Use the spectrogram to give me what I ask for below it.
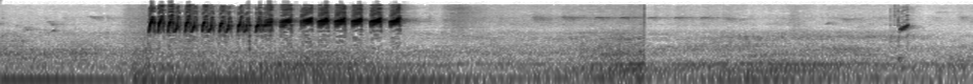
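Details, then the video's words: Chatty flamboyan singing, used to draw in flocking birds: a quick series of sharp, high, buzzy pulses, roughly a dozen over under two seconds, followed by quiet with a few faint chirps and a low hum. "flamboyan gacor cocok pancing burung ombyokan"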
